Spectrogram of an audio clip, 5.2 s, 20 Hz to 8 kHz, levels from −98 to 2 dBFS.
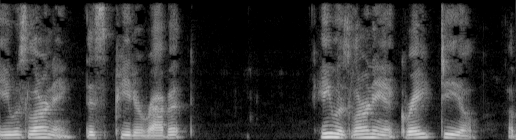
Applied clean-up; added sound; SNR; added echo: none; none; none; none.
